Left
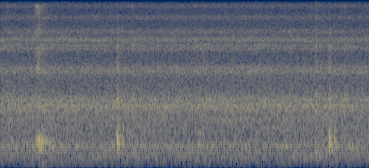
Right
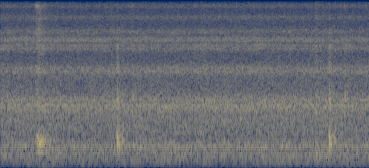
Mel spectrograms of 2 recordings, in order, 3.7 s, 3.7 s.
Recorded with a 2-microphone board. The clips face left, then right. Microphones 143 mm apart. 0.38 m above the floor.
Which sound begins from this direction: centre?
A whoosh, at 0.3 s.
